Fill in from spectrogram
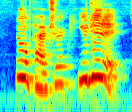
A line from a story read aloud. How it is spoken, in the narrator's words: SpongeBob exclaimed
